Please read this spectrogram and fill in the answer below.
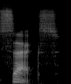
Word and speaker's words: CeX: to lyon as their name would suggest endpoint sex he already used that joke once not today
